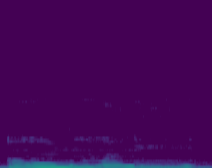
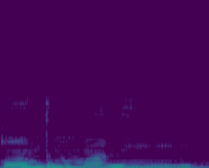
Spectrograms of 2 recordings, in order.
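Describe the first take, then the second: No difference in how they are said.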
